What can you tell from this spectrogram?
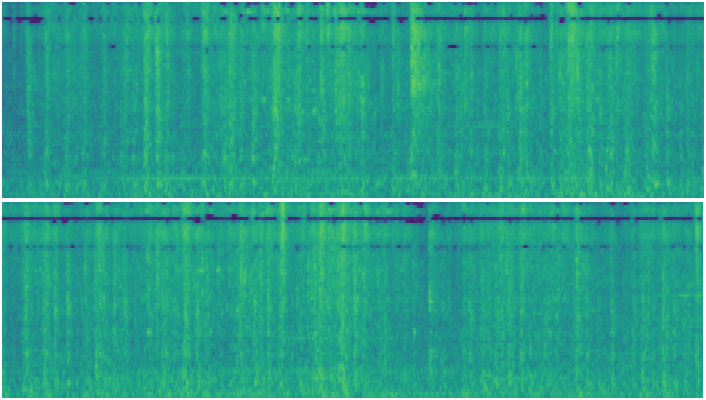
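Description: Earthquake shaking a room: a deep, continuous rumble with a steady clatter of rattling furniture and objects. It builds over the first couple of seconds, then holds.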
